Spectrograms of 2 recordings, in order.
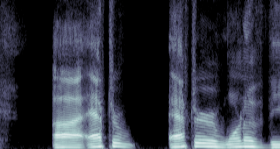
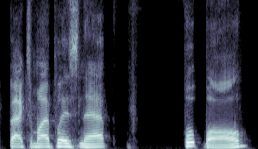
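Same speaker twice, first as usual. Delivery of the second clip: bro list voice. Retold or imitated. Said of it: "him going".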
